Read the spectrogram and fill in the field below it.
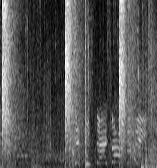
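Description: Sniper gunfire in the Battlefield Hardline video game: several sharp, loud shots spaced irregularly over a few seconds, with brief in-game voices and background battle noise between them.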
